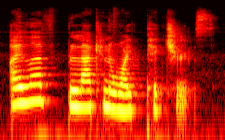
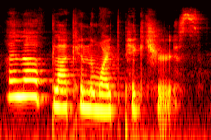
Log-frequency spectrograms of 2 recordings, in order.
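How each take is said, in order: The two takes are said the same way.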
